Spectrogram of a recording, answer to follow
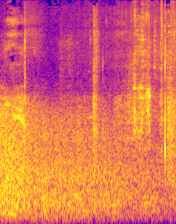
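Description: The rumble of a shell explosion going on after the blast and slowly dying away, with a few sharp knocks in the second half.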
